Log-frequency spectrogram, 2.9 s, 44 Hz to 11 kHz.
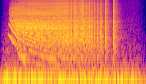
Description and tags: Door Squeak, Normal, D
Raw audio of a dishwasher door squeaking open, sounding like a regular door.
An example of how you might credit is by putting this in the description/credits:
The sound was recorded using a "H1 Zoom recorder" on 19th May 2016.
Wooden, Door, Creak, Squeak, Normal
